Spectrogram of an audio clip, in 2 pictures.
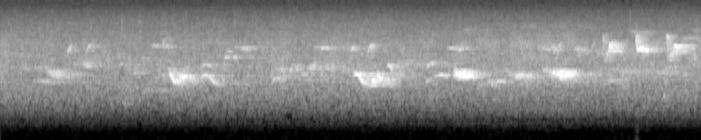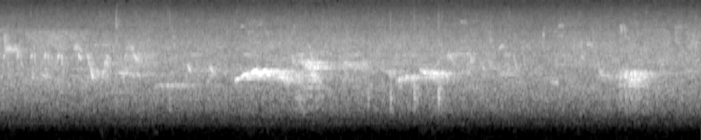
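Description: Several songbirds chirping and singing at once, many short calls overlapping, over a steady hiss of forest ambience.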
